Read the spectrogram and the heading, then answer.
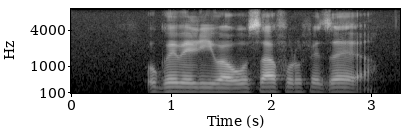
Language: Venda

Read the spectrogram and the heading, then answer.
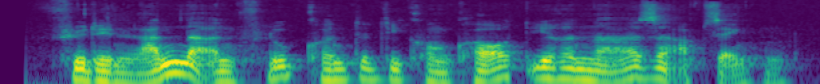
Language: German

